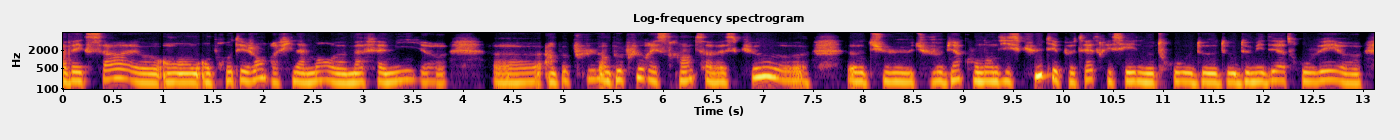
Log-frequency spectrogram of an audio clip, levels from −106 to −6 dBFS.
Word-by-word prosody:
avec 180 +1 +1
ça, 225 +2 +3
heu, 170 - -1
en 165 +1 +3
en 170 - 0
protégeant, 195 +6 -3
bah 170 - -5
finalement, 180 +2 -1
heu, - - +3
ma 170 +1 +2
famille, 180 +5 -2
heu 160 -2 -9 0.5
heu, 165 +1 -3
un 165 - 0
peu 190 - -8
plus 210 +5 -9
un 180 - +1
peu 205 +3 -2
plus 240 - -3
restreinte. 190 +1 +3 0.2
Est-ce 165 -1 +1
que, 245 - -2
heu - - +8 0.9
heu, 175 -1 +1
tu 175 0 0
tu 175 - -5
veux 180 - -1
bien 195 +5 -1
qu'on 180 -2 +2
en 180 - +1
discute 220 - +4
et 200 - +2
peut-être 200 +4 -6
essayer 180 +1 +2
de 175 - +1
me 165 0 +4
trou 175 +2 -2
de 165 +1 +3
de 165 +2 +1
de 165 +3 -1
m'aider 175 +2 -1
à 185 - -5
trouver, 185 +2 -2
heu 160 -2 -2
175 Hz, 200 wpm, -24 LUFS, 165-190 Hz, 0.9 s, heu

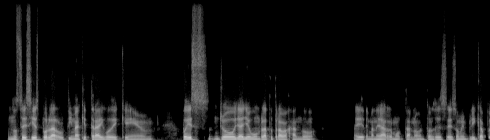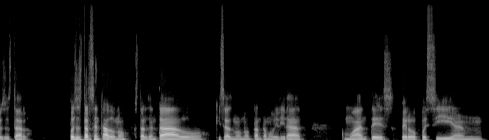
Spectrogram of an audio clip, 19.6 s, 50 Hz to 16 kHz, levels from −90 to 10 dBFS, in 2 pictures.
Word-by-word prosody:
No 105 +3 -3
sé 125 -2 +4
si 125 +2 +1
es 120 -1 +5
por 125 0 +1
la 115 - +6
rutina 105 +3 -1
que - - -3
traigo, 100 +2 +1
de 90 -3 -2
que, 85 -1 -7
mm, 85 0 -11 0.6
pues, 125 - +1
yo 115 +2 +3
ya 120 0 +5
llevo 115 0 +2
un 115 -2 -2
rato 100 -1 0
trabajando, 95 -3 -3 0.8
eh, 85 -1 -2
de - - -10
manera 90 +3 -2
remota, 90 0 -6
¿no? 80 +5 -8
Entonces, 100 -3 -5
eso 95 +3 -3
me 100 - -4
implica, 90 +4 -3
pues 90 -3 -7
estar 90 0 0 0.9
pues 115 +1 +5
estar 130 +3 +6
sentado, 175 - +4
¿no? 135 - -5
Estar 95 -1 -2
sentado, 110 +1 +4
quizás 90 -1 -3
no 95 0 -7
no 90 0 -7
tanta 95 0 -4
movilidad 90 +2 -2 0.7
como 90 +1 -2
antes, 100 -1 0
pero, 95 -1 +1
pues 90 0 -3
sí, 100 0 -2
em 90 -4 -6
95 Hz, 145 wpm, -24 LUFS, 90-110 Hz, 0.9 s, la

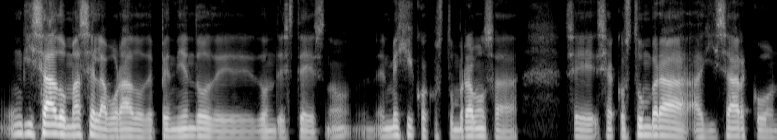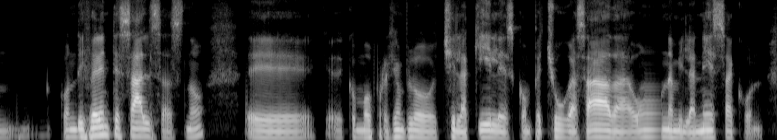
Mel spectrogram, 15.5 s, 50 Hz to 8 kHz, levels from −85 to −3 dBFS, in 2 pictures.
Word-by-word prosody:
1 145 - 0
guisado 145 0 +8
más 130 0 +2
elaborado, 105 -4 +3
dependiendo 105 +3 0
de 90 -1 -6
donde 95 0 -4
estés, 90 -1 -5
¿no? 110 +1 -8 0.2
En 110 - -5
México 120 -1 -2
acostumbramos 105 +2 -1
a 90 -2 -6 0.4
se 100 -2 -4
se 110 - -5
acostumbra 115 0 +2
a 100 - -5
guisar 110 +4 -1
con 95 -2 -7 0.5
con 100 0 -3
diferentes 120 +3 +3
salsas, 110 -7 0
¿no? 105 +6 -5 0.4
Eh, 90 -1 -3
que - - -16
de 95 - -13
como 95 -1 -4
por - - -13
ejemplo 95 -2 -1
chilaquiles 90 -2 -1
con 90 -1 -8
pechuga 95 +1 -3
asada, 95 -2 +4
1 100 +2 -2
milanesa 90 +2 -1
con, - - -14
100 Hz, 140 wpm, -22 LUFS, 95-110 Hz, 0.5 s, guisado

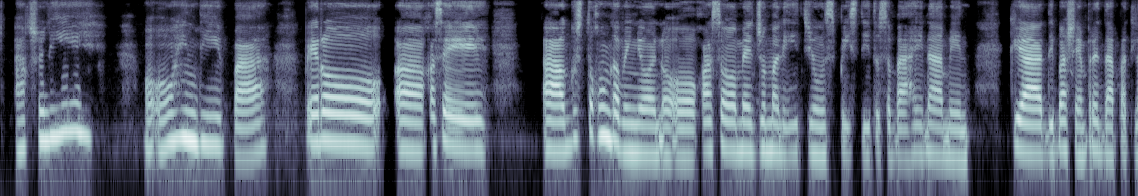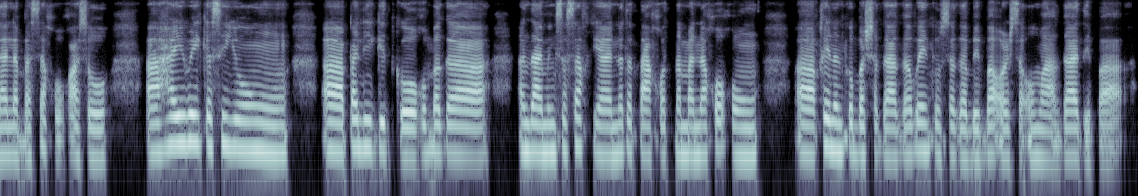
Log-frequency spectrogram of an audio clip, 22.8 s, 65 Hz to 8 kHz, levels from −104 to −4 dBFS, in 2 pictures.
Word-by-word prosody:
Actually, 275 +8 0 0.6
oo, 215 +4 -1
hindi 245 -3 +3
pa, 175 +4 +1 0.3
pero, 245 +1 +4 0.7
ah, 200 -2 +4
kasi, 215 -3 +2 0.6
ah, 200 -1 +7
gusto 255 +7 -5
kong 280 -3 +4
gawin 195 -5 0
'yun, 180 -1 0
oo, 170 -1 0
kaso 200 +2 0
medyo 195 0 -2
maliit 185 -2 -4
'yung 180 - -3
space 175 0 -6
dito 175 - -9
sa 180 - -7
bahay 170 +2 -4
namin, 170 -3 -2 0.4
kaya 190 -3 +6
'di 185 - -4
ba 205 +1 0
siyempre 190 +2 -4
dapat 180 -1 -3
lalabas 175 -1 -2
ako 85 - -9
kaso, 165 -1 -2 0.4
ah, 190 +1 +4
highway 235 +1 +3
kasi 220 0 -1
'yung, 195 -2 -1 0.4
ah, 195 -1 +5
paligid 210 -2 -1
ko, 170 -1 +2
kumbaga, 180 -2 +1 0.3
ang 195 -1 -2
daming 185 0 +3
sasakyan, 190 -3 -2
natatakot 180 -2 -2
naman 175 -1 -2
ako 190 +2 -1
kung, 175 -1 -2 0.5
ah, 180 -2 +3
kailan 200 -3 +1
ko - - -3
ba 180 -1 -1
siya 180 - -5
gagawin, 180 +4 -1
kung 185 - -8
sa 180 - -5
gabi 165 -1 -4
ba 180 - 0
or 165 - -2
sa - - -5
umaga, 170 +1 -1
'di - - -8
ba? - - -3
190 Hz, 160 wpm, -23 LUFS, 175-205 Hz, 0.7 s, ah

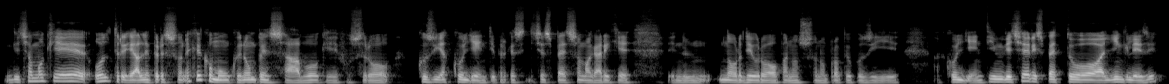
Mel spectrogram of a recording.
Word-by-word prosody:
Diciamo 115 +8 -2
che 150 -1 +3
oltre 150 -7 +1
alle 105 +2 +4
persone - - 0
che 210 - +3
comunque, 100 - +1
non 110 +1 +2
pensavo 95 -2 +1
che 90 -2 -9
fossero 90 -1 -4 0.2
così 115 -2 -1
accoglienti, 110 -5 -1
perché 105 -3 -8
si 100 +1 -3
dice 110 - -5
spesso 95 0 +1
magari 90 -1 0
che, 90 -1 -4 0.3
ehm, 90 - -8
in 85 - -3
N - - -9
Nord 100 -1 0
Europa 95 -1 +1
non 90 -1 -5
sono 90 -1 -7
proprio 95 +2 -6
così 85 -1 -7 0.3
accoglienti, 95 -2 -2
invece 120 +5 +4
rispetto 115 -6 +3
agli 100 +1 +4
inglesi 110 +1 +1
100 Hz, 170 wpm, -23 LUFS, 90-115 Hz, 0.3 s, alle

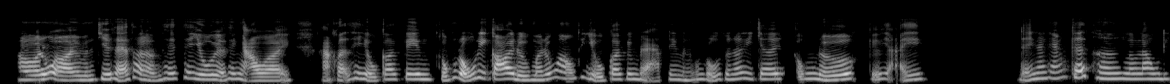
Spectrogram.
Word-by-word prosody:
Ừ, 210 +1 +2
đúng 245 +4 +6
rồi, 200 -4 +4
mình 200 +2 -2
chia 240 0 +1
sẻ 255 - +2
thôi - - 0
là 190 - -1
mình 185 - -6
thấy 260 0 -1
thấy 275 -6 -2
vui 225 -1 +3
rồi, 185 - 0
thấy 255 - -2
ngầu 175 -8 +1
rồi. 175 +2 +1 0.3
Hoặc - - -4
là - - 0
thí 275 -2 -3
dụ 170 -9 0
coi 235 +6 -2
phim 240 -1 +3
cũng 185 -4 -4
rủ 255 - +5
đi 300 -2 -1
coi 255 0 +6
được 200 -1 +1
mà, 205 0 0
đúng 250 +6 -1
hông? 305 -4 -2
Thí - - -8
dụ 175 -7 -1
coi 240 +4 -1
phim 245 -1 -1
rạp 160 -9 -4
đi 230 - -6
mình 205 -3 -4
cũng 240 - -5
rủ 240 -1 -3
tụi 235 - -4
nó 250 - -1
đi 270 -2 -4
chơi 250 0 +1
cung 260 0 -3
được, 220 +3 +4 0.2
kiểu 245 - -5 0.2
vậy. 235 +5 -5 0.9
Để - - -5
nó 270 +3 -1
gắn 290 +4 -6
kết 320 +3 +3
hơn, 260 -2 +1
lâu 250 0 0
lâu 255 0 +1
đi 250 0 -4
240 Hz, 280 wpm, -24 LUFS, 210-255 Hz, 0.9 s, đúng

